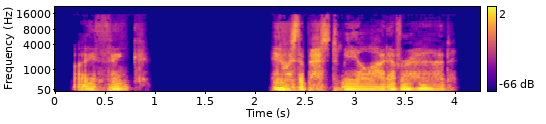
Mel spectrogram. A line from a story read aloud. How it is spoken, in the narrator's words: I answered under my breath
